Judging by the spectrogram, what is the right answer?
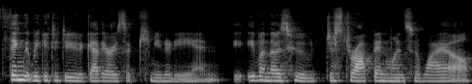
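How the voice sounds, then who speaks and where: Speech comes at a very fast pace with fairly even intonation. Noticeable background noise sits behind it. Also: woman. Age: 60s. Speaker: energy healer and podcast host. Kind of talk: podcast Q&A answering voicemail questions.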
